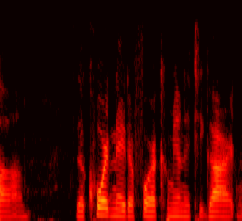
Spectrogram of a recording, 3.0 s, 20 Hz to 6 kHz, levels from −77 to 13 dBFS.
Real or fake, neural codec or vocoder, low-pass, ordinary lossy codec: real; none; 5.4 kHz; Opus, 32 kbps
